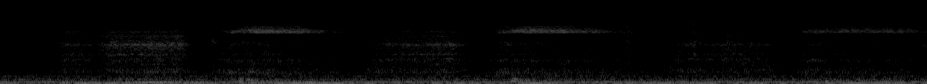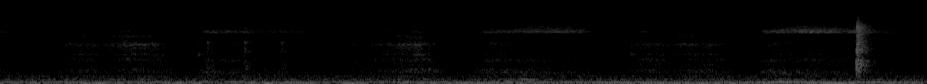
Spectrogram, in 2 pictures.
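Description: Quiet, hissing snore-like breaths with soft snorts, roughly 25 a minute, over steady room hum.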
